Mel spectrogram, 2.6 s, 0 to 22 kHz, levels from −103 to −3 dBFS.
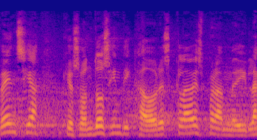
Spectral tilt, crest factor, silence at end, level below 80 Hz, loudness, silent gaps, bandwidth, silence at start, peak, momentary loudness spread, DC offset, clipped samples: -3.5 dB/octave; 16 dB; 0 s; -82 dBFS; -32 LUFS; none; 16 kHz; 0 s; -14 dBFS; 4 LU; under 0.1%; under 0.1%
